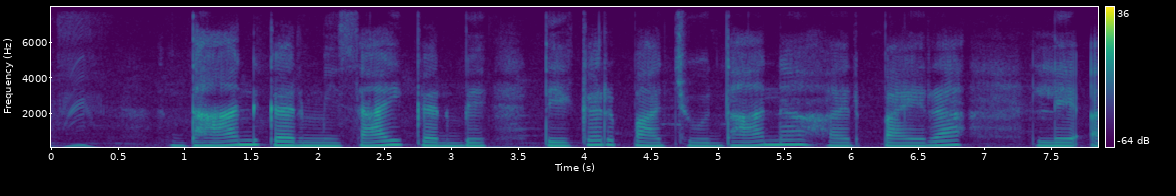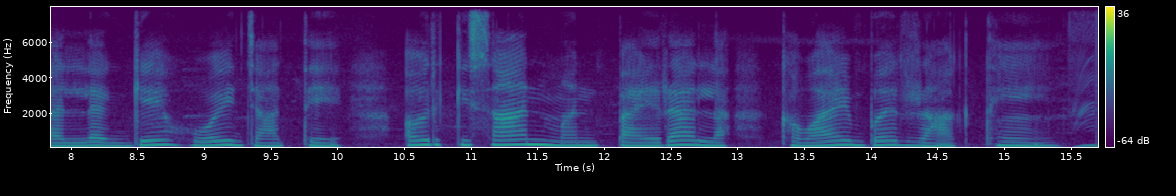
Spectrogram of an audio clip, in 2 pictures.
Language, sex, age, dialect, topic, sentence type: Chhattisgarhi, female, 18-24, Northern/Bhandar, agriculture, statement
